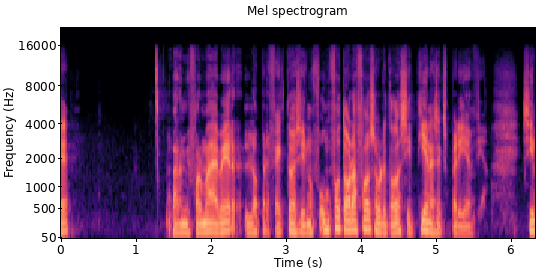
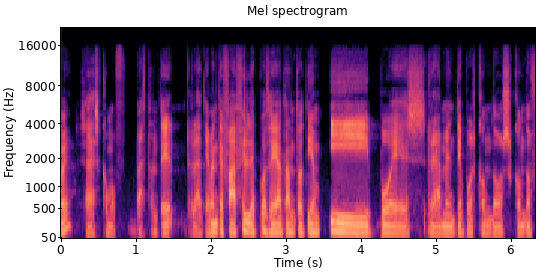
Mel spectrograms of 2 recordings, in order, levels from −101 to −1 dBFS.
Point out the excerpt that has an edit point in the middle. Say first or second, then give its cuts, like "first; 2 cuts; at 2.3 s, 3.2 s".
second; 2 cuts; at 3.5 s, 4.9 s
